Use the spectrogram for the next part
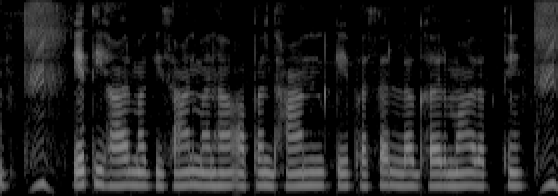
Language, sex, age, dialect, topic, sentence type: Chhattisgarhi, female, 25-30, Eastern, agriculture, statement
